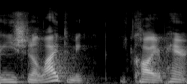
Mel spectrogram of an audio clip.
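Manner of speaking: ordinary delivery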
